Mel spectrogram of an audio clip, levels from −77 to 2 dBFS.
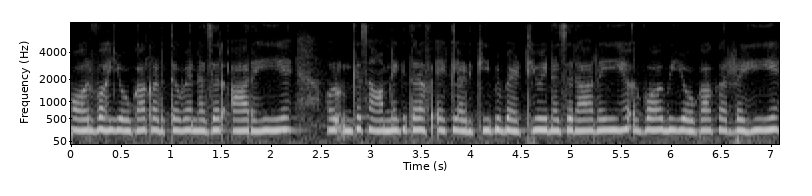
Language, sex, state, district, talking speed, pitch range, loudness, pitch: Hindi, female, Bihar, Supaul, 255 wpm, 235-245 Hz, -25 LUFS, 245 Hz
